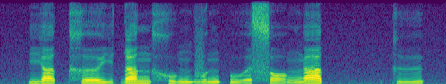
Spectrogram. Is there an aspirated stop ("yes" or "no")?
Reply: no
